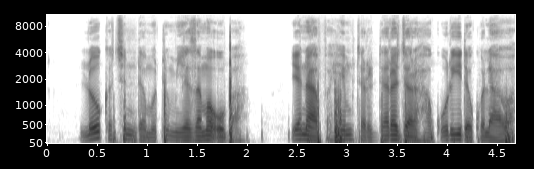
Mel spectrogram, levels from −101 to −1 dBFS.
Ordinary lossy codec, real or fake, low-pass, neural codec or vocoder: none; real; none; none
